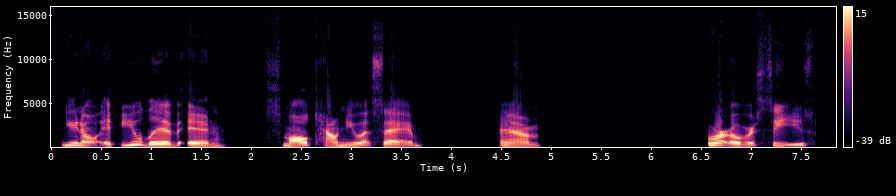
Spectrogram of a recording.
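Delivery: talking while eating, mouth full. Mid-conversation, the speaker is eating and talking with mouth full. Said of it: "sorry, I'm eating".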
